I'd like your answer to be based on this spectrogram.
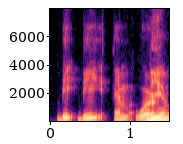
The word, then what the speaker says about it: VMware: Sí, eh, eh, VMware Tools, ¿vale? – Ya, ya ofrece. ¿Cómo? perdona, que va a pronunciar. VMware.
